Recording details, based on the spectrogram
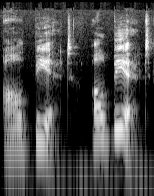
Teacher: this word has three syllables and the stress is on that second syllable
